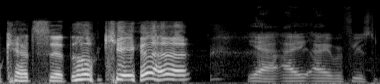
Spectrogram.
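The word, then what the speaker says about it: Cait Sith: You're gonna get people like, who the fuck is Cat Shi? And it's like, oh, Cat Sith.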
